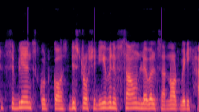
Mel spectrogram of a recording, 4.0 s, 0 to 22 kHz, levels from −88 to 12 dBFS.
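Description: At 0.56 s, 1.88 s and 3.24 s the speech is punctured by a bit error spike, a single flipped bit that throws one or two sample values up by a power of two before they snap back. Each is heard as a dry, isolated tick with no connection to the surrounding sound. On a waveform each appears as a needle-thin vertical line, peaking at about -2, -14 and -8 dBFS. On a spectrogram each forms a hairline stripe running through every frequency.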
